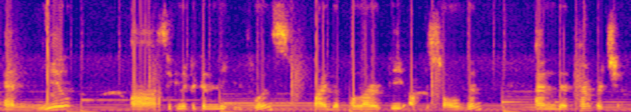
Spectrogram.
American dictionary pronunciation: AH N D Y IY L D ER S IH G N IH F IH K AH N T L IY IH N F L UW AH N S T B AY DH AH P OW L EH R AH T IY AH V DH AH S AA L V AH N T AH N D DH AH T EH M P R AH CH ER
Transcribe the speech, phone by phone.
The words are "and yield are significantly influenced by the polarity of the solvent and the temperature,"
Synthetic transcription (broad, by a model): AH N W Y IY L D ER S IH G N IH F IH K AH N T L IY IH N F L UW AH N S B AY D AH P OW L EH R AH T IY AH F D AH S AA L V AH N T AH N D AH T EH M P R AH CH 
